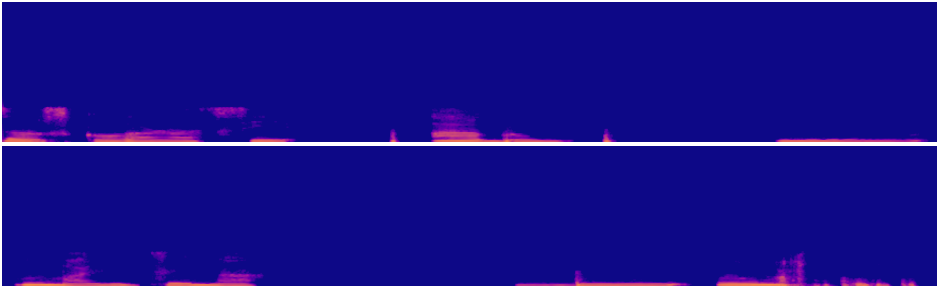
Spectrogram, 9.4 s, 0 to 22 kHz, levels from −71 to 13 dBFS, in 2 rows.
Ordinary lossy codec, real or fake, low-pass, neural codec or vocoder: none; fake; 5.4 kHz; codec, 16 kHz, 1.1 kbps, Voila-Tokenizer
